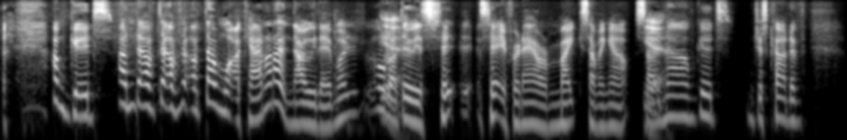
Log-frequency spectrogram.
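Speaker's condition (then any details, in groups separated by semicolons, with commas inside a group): Stutter; worsened around GCSE years, parents tried speech therapist, then hypnotist for relaxation; stammer worsened in secondary school, prohibitive in places, hypnotist aimed at less stammering, less concern; repeated sounds, repeated words, prolonged sounds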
